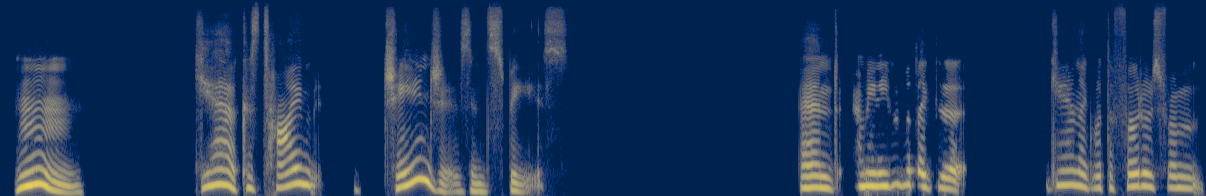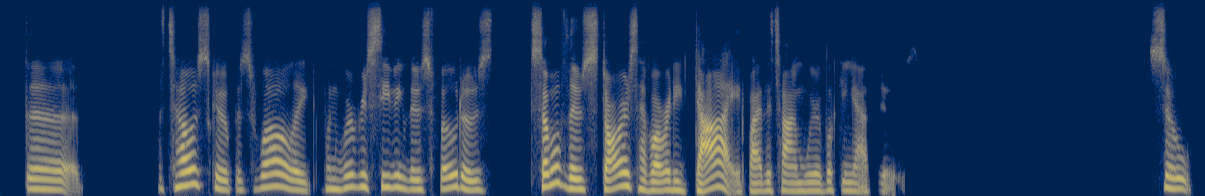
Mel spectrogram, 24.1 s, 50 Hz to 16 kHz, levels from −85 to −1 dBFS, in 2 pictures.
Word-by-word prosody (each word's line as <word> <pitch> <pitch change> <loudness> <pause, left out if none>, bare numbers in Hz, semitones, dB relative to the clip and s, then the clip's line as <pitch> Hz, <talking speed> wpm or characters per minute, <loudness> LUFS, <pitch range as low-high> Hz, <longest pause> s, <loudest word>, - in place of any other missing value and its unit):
Mm. 180 - +5 1.1
Yeah, 250 +1 +4
'cause 195 -1 -5
time 260 +5 +1 0.7
changes 210 - +1
in 140 -2 -3
space. 155 - -8 2.3
And, 210 -2 +2 0.2
I - - 0
mean, 240 0 +6
even 245 +2 +2
with, 265 0 -4
like, 225 -5 +1
the 195 -1 -1 0.8
Yeah, 260 0 -2
like, 230 -5 -1
with 210 0 -5
the 205 - -6
photos 230 +1 0
from 210 -2 -5 0.3
the 185 -2 -1 0.8
the 190 - -14
telescope 235 - 0
as 170 +1 -11
well, 220 +2 +1
like, 165 -4 -2
when 185 -1 -3
we're 215 +3 -1
receiving 220 -1 -2
those 180 -1 -3
photos, 190 -5 -1 0.4
some 230 +2 +2
of 290 -5 0
those 185 -2 +2
stars 210 +6 +2
have 175 -3 -2
already 165 0 +2
died 225 -1 +3
by 150 -1 -1
the 155 - -5
time 150 -1 -3
we're 155 0 -3
looking 160 0 -6
at - - -6
those. - - -16 2.3
So 190 -5 -2
205 Hz, 115 wpm, -22 LUFS, 170-235 Hz, 2.3 s, mean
